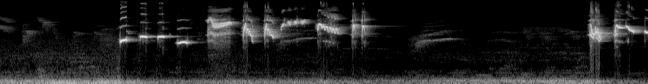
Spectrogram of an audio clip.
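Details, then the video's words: Orange-headed thrush song, 'teler' style, for tutoring and prompting birds to sing: a few short rising whistles, then a dense burst of high buzzy warbled notes, silence, and a final loud high flourish. "Masteran sekaligus Pancingan Burung ANIS MERAH Agar Selalu Bisa Menikmati Telernya setiap saat"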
